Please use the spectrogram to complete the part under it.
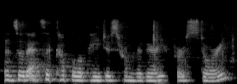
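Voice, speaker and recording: A woman's voice: lowish voice, little pitch movement, fast, gravelly, warm tone, a little hiss or hum. A woman author with a Midwestern accent, speaking casually at an online library event and then reading from her stories, with some fillers and restarts. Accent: Midwestern American. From northeast Ohio.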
